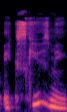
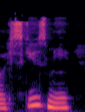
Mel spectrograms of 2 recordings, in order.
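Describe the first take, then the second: First: "Excuse me" called out higher and louder. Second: Said in the usual way. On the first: Retold or imitated. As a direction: raise your voice so she knows it's her. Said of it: "maybe she thinks I'm not talking to her". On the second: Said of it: "And I go up to her and I go".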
